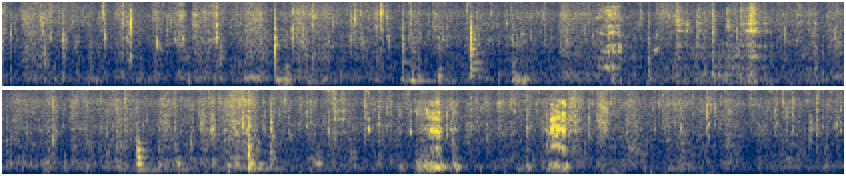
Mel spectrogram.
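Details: Ten young Hungarian Mangalica pigs feeding on chicken offal, one running off with a chicken head; scattered soft grunts, with a louder pair near the end, mixed with chewing, trampling and a man speaking.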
